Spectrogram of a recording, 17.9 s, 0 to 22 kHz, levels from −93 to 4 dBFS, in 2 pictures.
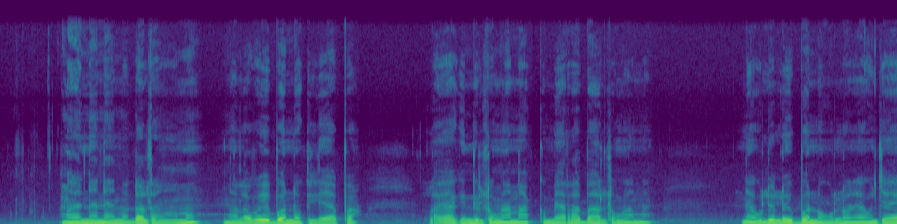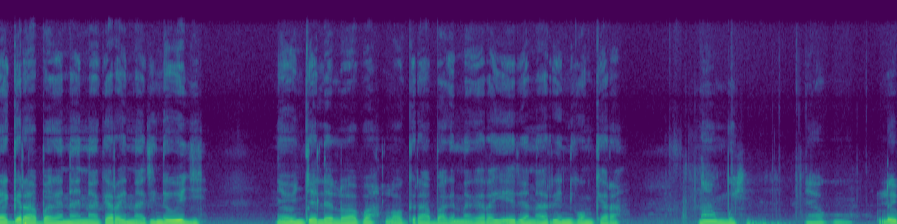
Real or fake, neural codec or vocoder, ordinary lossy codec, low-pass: real; none; none; 19.8 kHz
